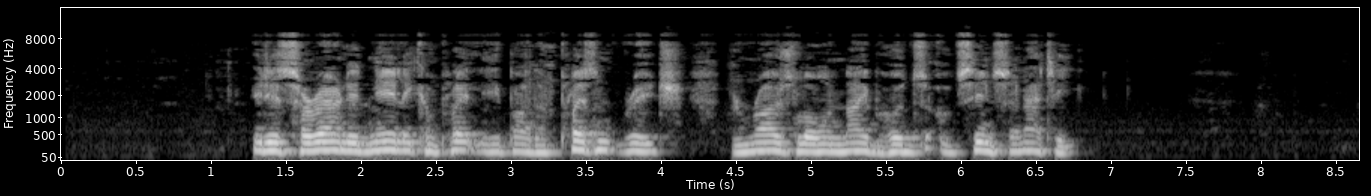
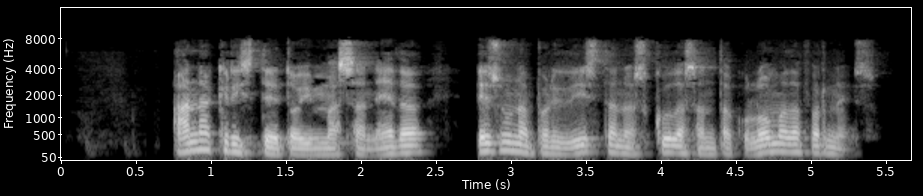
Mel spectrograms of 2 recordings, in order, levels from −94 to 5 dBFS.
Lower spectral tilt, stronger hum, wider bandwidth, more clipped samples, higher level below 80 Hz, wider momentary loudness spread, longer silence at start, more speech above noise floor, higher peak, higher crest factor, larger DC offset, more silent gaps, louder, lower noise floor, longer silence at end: about the same, -5.5 dB/octave vs -4.5 dB/octave; neither; first, 9.4 kHz vs 8.2 kHz; neither; about the same, -64 dBFS vs -60 dBFS; about the same, 9 LU vs 7 LU; first, 1.3 s vs 0.75 s; first, 56 dB vs 47 dB; about the same, -4 dBFS vs -2 dBFS; about the same, 18 dB vs 20 dB; neither; second, none vs 2.71-2.77 s; about the same, -21 LUFS vs -20 LUFS; first, -76 dBFS vs -67 dBFS; first, 1.9 s vs 0.25 s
